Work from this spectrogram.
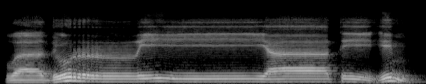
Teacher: ya tasdid yang didahului dengan kasrah dibaca ditekan dibaca ditahan kedua harakat ini mad tamkin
